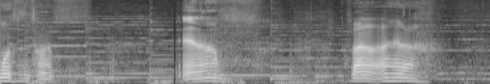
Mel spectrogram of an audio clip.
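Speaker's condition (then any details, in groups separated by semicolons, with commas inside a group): Parkinson's disease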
